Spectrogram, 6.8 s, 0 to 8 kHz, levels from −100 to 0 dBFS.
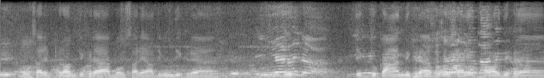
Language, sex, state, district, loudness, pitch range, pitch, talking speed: Hindi, male, Bihar, West Champaran, -16 LUFS, 150-170 Hz, 160 Hz, 200 wpm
